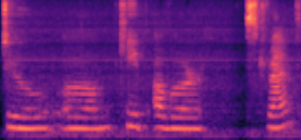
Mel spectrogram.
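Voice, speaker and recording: A woman's somewhat breathy, fairly high voice with a Marathi accent and a dark, mellow tone. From India, Maharashtra. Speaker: chess player and streamer. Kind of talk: live stream chess commentary.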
